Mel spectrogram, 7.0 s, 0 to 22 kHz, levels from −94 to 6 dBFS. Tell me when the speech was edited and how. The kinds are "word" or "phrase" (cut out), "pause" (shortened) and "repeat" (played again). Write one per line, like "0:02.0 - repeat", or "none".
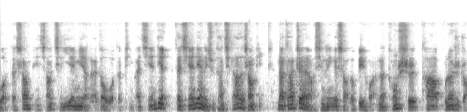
0:02.6 - pause
0:04.0 - pause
